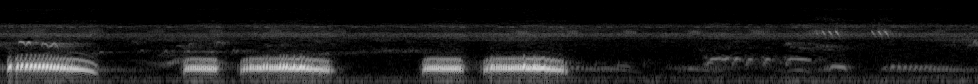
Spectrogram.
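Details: Spotted dove call as a trap lure: a long falling coo, then two short-long coo pairs in a steady rhythm, followed by faint distant twittering over a constant high hiss.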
